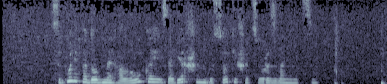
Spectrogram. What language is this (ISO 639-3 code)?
bel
